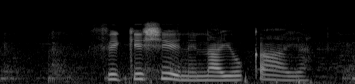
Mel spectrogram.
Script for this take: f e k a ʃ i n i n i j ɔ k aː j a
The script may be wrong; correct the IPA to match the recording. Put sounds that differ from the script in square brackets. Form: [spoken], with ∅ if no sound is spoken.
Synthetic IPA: f [i] k [i] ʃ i n i n [a] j ɔ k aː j a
